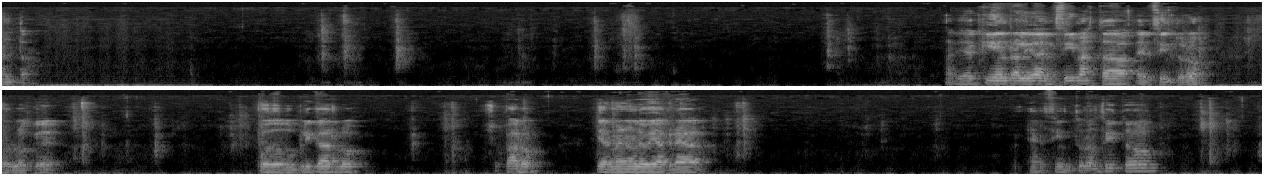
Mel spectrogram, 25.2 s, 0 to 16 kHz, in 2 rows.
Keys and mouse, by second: 2.6 right click, 3.3-6.2 shift+middle drag, 6.2 ctrl+r, 8.2 click, 8.6-11.8 shift+middle drag, 11.8 Tab, 13.4 3, 13.8 alt+right click, 15.0 shift+d, 15.5 right click, 17.0 p, 18.1 right click, 18.6 Tab, 21.2 click, 22.0-25.0 middle drag, 24.6 2, 25.0 alt+right click.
